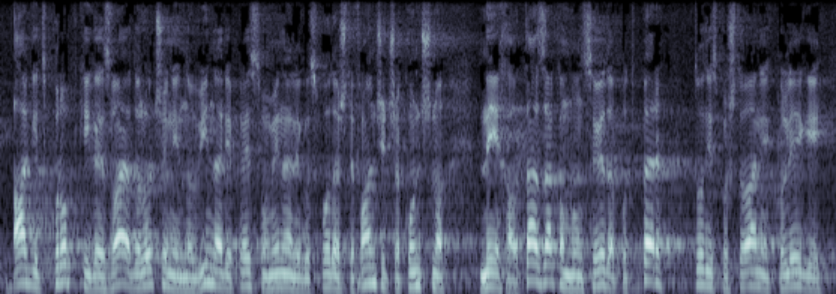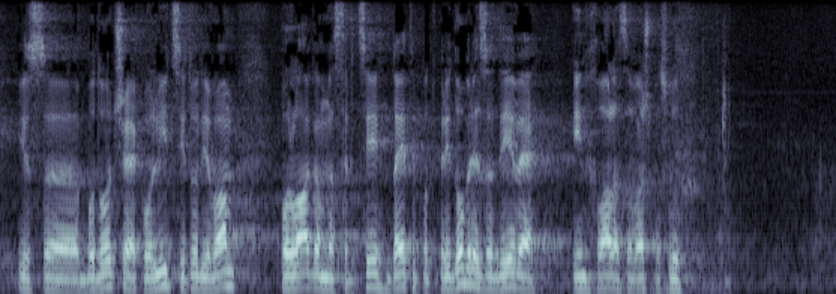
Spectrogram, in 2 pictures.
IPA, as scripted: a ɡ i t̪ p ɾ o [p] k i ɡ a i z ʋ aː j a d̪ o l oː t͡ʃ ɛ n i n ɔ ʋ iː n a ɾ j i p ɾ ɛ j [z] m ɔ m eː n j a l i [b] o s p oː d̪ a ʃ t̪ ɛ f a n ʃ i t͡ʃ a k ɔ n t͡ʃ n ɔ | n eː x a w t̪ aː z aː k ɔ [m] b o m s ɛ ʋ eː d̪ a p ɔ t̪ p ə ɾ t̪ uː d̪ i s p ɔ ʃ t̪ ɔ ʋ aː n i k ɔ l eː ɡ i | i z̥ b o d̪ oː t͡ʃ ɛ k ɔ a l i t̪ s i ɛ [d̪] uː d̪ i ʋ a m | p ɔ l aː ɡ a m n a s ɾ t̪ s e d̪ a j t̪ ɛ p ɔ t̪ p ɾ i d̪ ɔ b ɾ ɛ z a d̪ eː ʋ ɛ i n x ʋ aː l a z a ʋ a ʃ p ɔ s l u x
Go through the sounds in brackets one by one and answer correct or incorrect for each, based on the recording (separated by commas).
correct, incorrect, incorrect, incorrect, incorrect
